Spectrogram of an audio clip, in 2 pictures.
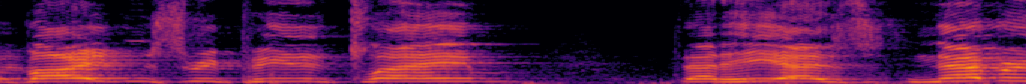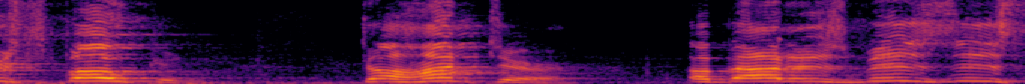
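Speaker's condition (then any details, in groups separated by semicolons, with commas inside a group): No condition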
